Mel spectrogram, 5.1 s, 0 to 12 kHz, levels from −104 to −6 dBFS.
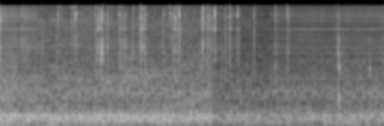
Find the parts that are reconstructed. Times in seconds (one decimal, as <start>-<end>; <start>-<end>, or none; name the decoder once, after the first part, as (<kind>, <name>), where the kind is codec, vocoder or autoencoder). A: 0.0-0.5 (autoencoder, DAC-VAE); 3.6-5.1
